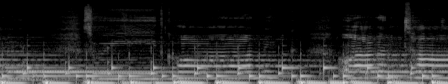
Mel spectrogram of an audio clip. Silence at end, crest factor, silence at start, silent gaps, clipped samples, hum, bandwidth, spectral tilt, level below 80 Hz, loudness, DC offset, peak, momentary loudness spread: 0 s; 14 dB; 0 s; none; under 0.1%; none; 11.5 kHz; -7.5 dB/octave; -20 dBFS; -21 LUFS; under 0.1%; -4 dBFS; 2 LU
